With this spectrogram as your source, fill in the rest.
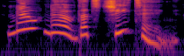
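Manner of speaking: high, sharp protest, slow on cheating; snapping. Acted. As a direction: snap back at him, indignant. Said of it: "snapped Hermione".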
